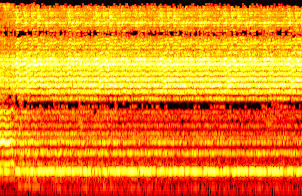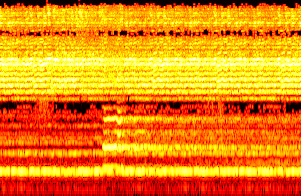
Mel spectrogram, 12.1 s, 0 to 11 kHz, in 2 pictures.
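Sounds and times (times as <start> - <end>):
low electronic drone: 0.0 - 12.0.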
